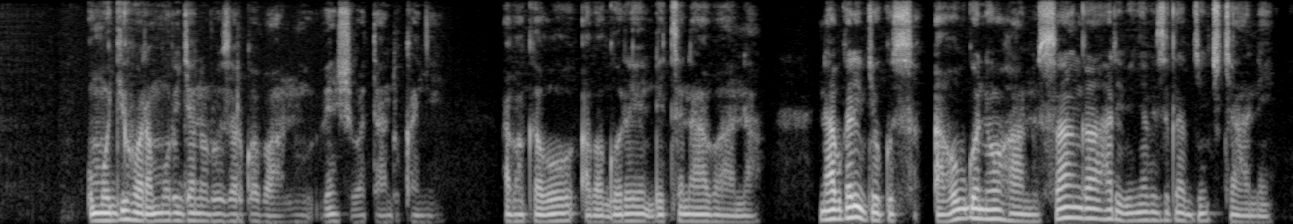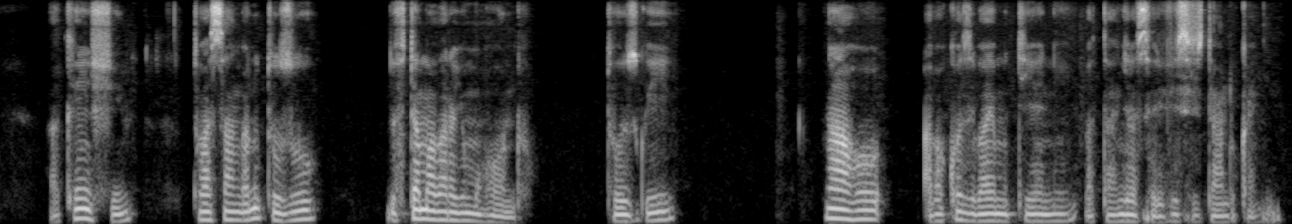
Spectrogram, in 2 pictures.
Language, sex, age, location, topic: Kinyarwanda, male, 18-24, Nyagatare, government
